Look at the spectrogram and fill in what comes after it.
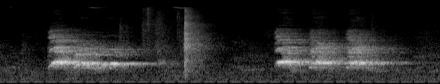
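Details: Mixed-breed dog in a pet shop in Nagano, Japan, giving two drawn-out, high whining yelps about a second each, separated by a sharp click, in an otherwise quiet room.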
